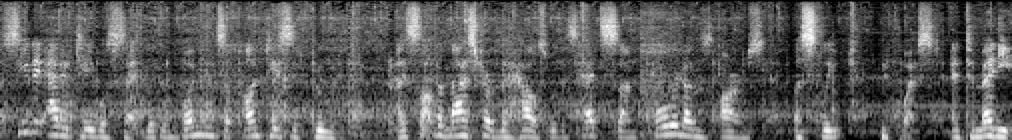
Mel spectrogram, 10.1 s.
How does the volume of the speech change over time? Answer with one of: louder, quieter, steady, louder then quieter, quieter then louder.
steady.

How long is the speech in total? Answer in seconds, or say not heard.
10 s.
